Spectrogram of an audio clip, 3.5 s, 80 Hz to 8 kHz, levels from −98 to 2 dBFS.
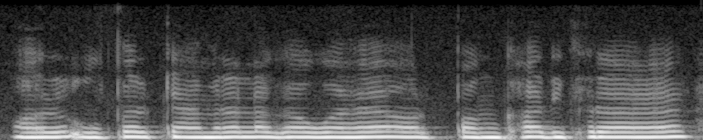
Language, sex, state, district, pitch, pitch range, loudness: Hindi, female, Punjab, Pathankot, 270 Hz, 265-275 Hz, -10 LUFS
